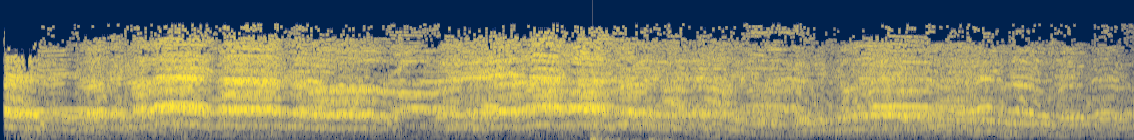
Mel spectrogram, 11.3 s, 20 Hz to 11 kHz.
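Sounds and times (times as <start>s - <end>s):
football crowd chanting a soccer song in Northern Ireland: 0.0s - 11.3s.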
